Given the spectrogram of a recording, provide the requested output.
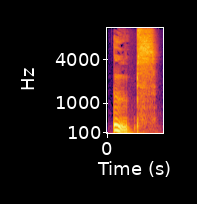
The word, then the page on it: oops: British English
